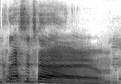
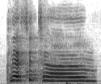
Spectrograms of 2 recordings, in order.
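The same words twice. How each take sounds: First: Louder, very slow "classy time"; hammed-up posh announcement; mock classy. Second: High, slow, put-on posh "Classy time"; hammed-up high posh voice; mock posh voice. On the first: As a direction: draw it out like a fancy host. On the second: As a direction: croon it like a snooty aristocrat.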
